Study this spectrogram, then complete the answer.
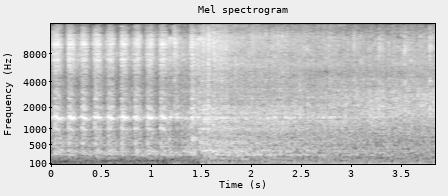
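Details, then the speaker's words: Ford 8N tractor being converted to 12 volts, restarted after fuel was turned back on: short burst of rhythmic cranking, catches within a second, settles into smooth, steady idle; clean start. "what a piece she purrs like a kitten"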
